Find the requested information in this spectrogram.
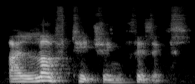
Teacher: if I say I love teaching physics and I've stressed love I'm demonstrating how strong is the positive feeling I have when I'm teaching physics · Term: nuclear stress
